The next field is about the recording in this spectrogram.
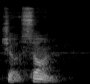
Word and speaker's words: Joseon: Among the territory gained was a large portion of a peninsula to the northeast, whose people were called in China the Chaoxian, and pronounced by the tribal locals as Joseon.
